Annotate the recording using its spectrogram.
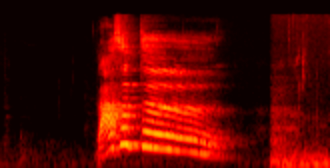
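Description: A young woman hums with delight close to a microphone.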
